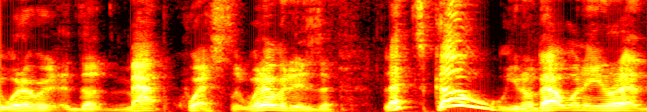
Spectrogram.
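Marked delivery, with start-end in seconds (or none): 1.9-2.5 mock chirpy sat-nav voice, much higher; sing-song robot cheer; navigation lady. YouTuber imitating the map app voice. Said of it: "the Google lady".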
